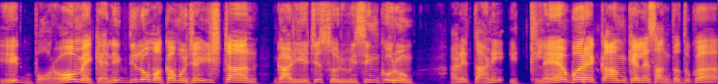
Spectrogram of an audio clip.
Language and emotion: Goan Konkani, happy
